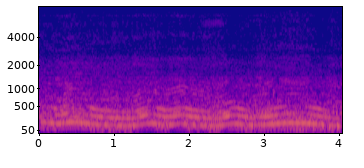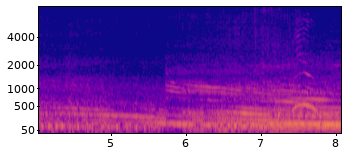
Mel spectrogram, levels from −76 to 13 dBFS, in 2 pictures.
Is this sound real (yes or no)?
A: yes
